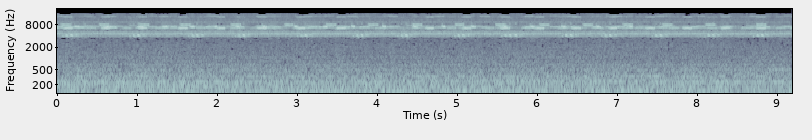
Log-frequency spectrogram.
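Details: Nocturnal cricket chorus recorded on a warm, humid summer night in the Midwest, many insects trilling at once in high, shimmering, rapidly pulsed bands that never pause, over a faint low background murmur.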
